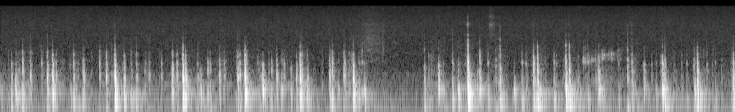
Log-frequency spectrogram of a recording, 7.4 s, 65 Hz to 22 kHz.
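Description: Fingertips and nails rub across the flap and folds of a white silicone 3Dio ear on a binaural microphone. The result is a close, muffled stream of soft scratching and thumping rubs, heavy in the low end with almost no bright content. There is a brief quiet pause about midway before the rubbing resumes.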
